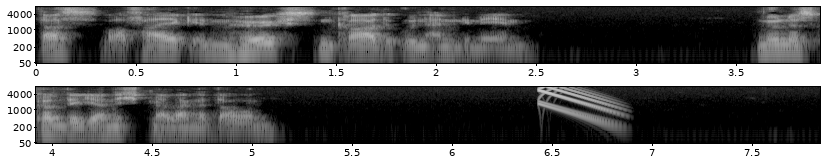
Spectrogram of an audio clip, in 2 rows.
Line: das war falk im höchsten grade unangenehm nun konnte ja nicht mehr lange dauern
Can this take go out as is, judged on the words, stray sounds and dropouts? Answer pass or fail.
fail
